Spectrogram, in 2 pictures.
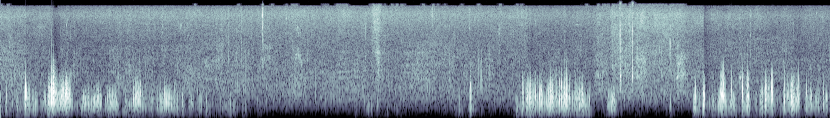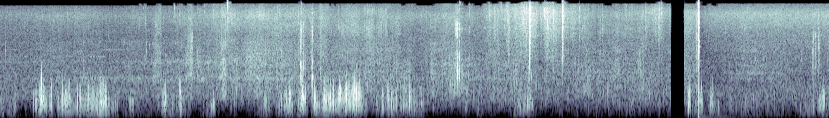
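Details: Mishka, a talking husky, outdoors during the polar vortex, letting out runs of choppy mid-pitched woo-woo yowls in bursts of a second or two, separated by pauses, with wind noise and faint rustling around her.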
